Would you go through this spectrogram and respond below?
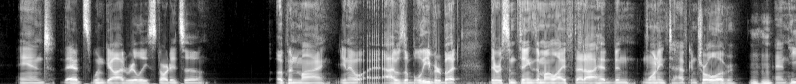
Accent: North Carolina, United States; So I am from Eastern North Carolina. I grew up in a rural small town.

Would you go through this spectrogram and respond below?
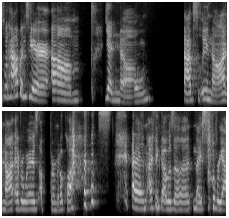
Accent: Fairfax, Virginia, United States; So I guess growing up in Fairfax, you know, if I try to think back to it, I don't think I really knew that many biracial people.

